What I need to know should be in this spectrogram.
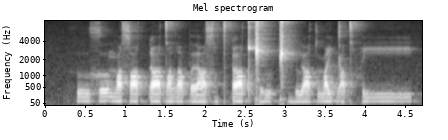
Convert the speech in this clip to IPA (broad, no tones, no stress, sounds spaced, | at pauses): h uː x o m ʌ sˤ oː tˤ ɗ e dˤ ʌ ðˤ e p ʌː sˤ ṳ tˤ ɠ u tˤ ɡ͡ǁ uː ǁʰ ɛ̤ l uː tˤ m i ɡ o tˤ h iː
